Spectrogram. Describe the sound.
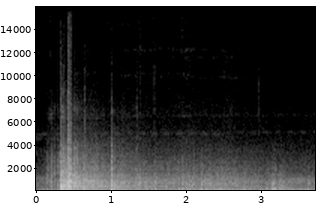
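A sudden thunder clap as a stormy wind sets in: one sharp, loud crack that rolls into a deep, sustained rumble and slowly fades.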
